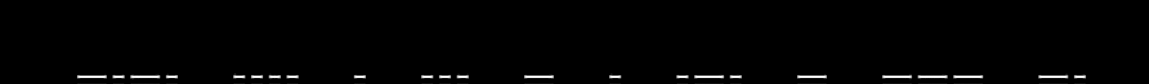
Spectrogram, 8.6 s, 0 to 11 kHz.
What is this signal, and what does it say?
Morse code, heard as a keyed tone, about 18 wpm, spaced as for 12 wpm, 1000 Hz. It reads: CHESTERTON
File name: qotdfiles / 12wpm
